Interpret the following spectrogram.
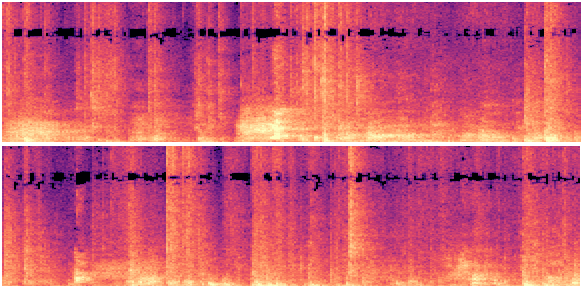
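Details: Indoor huskies startled by a scary movie costume prank give scattered whimpers and a brief sharp yelp amid clattering, thumping movement and room noise.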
